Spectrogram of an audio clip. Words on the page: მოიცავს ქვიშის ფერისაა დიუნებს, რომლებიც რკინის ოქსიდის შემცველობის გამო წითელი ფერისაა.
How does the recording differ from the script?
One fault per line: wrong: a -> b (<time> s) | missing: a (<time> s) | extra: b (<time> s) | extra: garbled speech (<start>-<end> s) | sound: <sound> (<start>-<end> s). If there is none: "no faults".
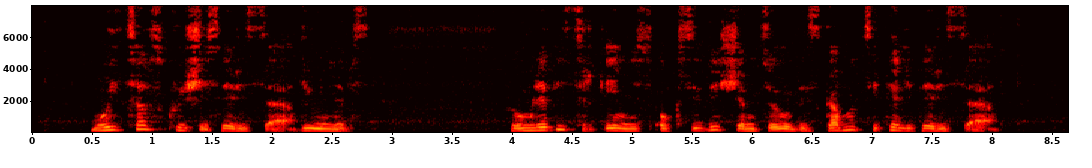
no faults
